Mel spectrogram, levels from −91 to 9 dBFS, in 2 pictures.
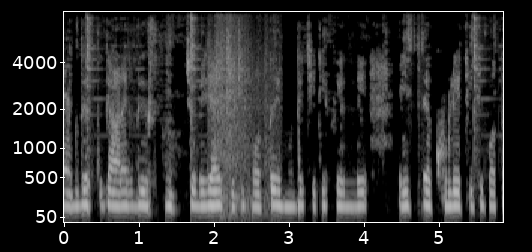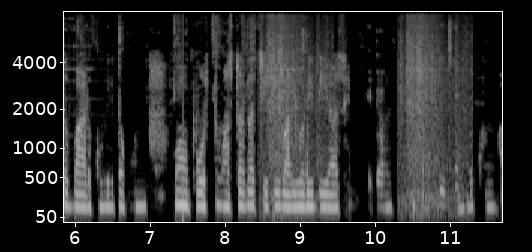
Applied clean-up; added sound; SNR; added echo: none; Tools + Glass; 11 dB; none.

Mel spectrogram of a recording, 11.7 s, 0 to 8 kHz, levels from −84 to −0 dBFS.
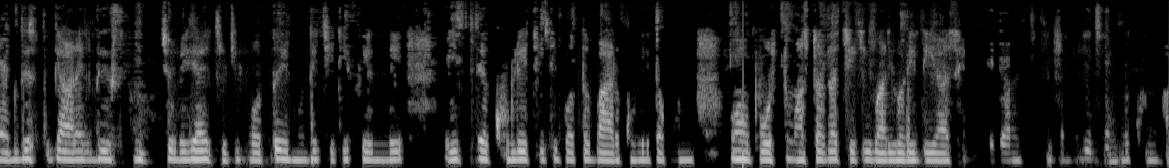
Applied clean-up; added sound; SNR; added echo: neural mask model Resemble Enhance denoiser.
